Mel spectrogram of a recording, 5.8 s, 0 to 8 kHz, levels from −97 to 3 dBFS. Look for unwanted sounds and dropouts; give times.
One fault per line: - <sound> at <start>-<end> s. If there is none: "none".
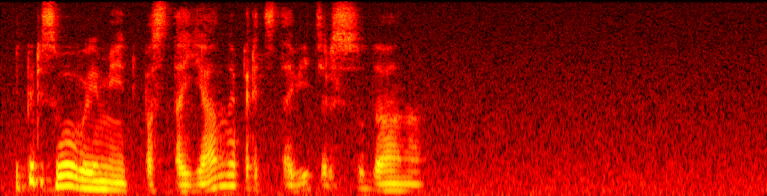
none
